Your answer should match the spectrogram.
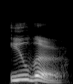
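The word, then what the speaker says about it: über: Another example which means over will be pronounced as uber.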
